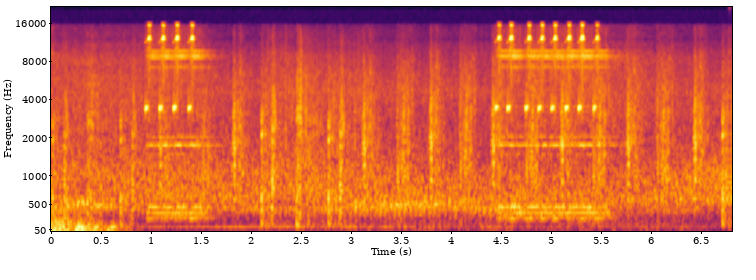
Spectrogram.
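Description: A bright electronic chime rings as items are collected.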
